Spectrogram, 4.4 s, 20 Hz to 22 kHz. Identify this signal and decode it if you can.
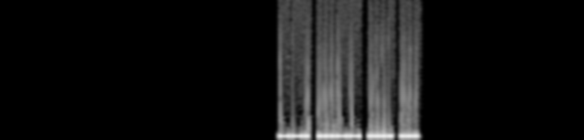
Morse code, heard as a keyed tone, about 51 wpm, 700 Hz. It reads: G3HS
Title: DXCC-100 Call Signs - 4 Characters - Repeated 3x - 50wpm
